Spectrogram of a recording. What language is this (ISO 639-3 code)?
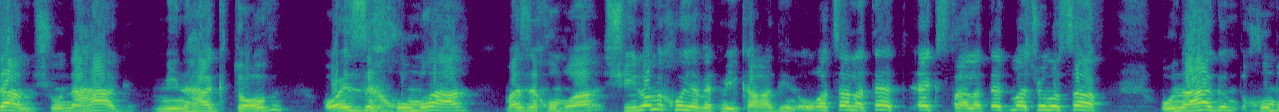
heb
